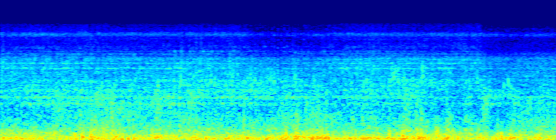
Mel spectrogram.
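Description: Wind buffeting the microphone of a camera on a moving bicycle: a steady low rumble that swells and dips with the gusts.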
